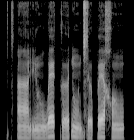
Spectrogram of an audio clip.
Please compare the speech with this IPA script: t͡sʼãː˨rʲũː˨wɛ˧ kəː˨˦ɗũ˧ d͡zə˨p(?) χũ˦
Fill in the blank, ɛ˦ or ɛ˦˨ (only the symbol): ɛ˦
